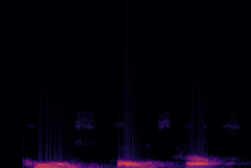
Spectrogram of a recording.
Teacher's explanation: изменение у долгого, которое проходит через стадию оу и не спадает в самый низ в дифтонг ау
